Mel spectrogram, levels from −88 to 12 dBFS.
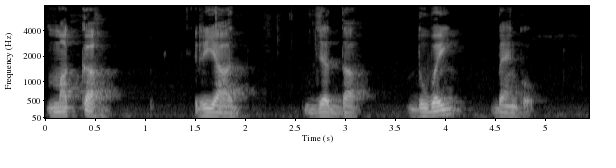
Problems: none marked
